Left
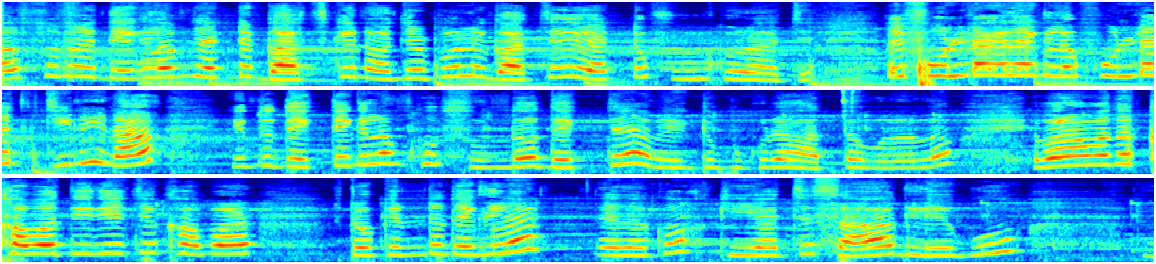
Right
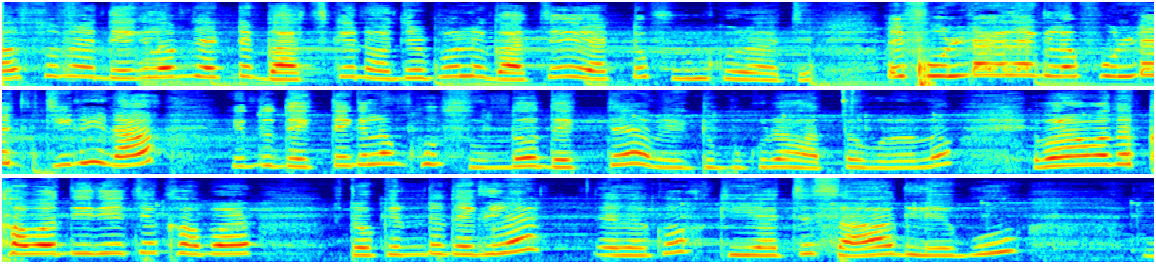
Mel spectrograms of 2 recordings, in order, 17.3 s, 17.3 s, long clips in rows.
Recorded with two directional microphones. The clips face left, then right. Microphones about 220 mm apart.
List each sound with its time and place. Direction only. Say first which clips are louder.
0.0 s a woman's voice: right 4 dB; 45° right (ahead or behind)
